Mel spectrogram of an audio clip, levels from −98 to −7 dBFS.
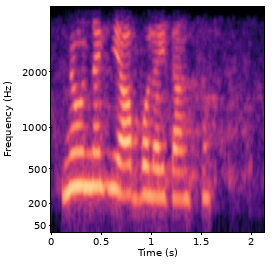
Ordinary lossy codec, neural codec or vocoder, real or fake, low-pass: Opus, 24 kbps; none; real; 3.6 kHz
